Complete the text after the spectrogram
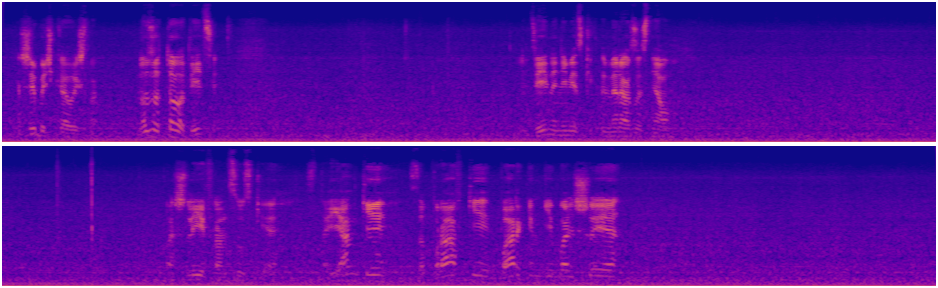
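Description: A truck engine drones steadily while driving along a highway.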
